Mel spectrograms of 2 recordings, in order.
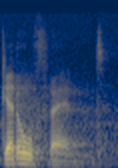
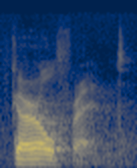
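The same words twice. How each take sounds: First: It is said in a Scottish accent. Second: It is said in a neutral accent.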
